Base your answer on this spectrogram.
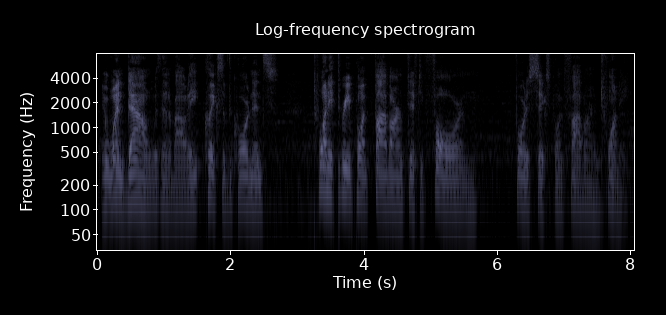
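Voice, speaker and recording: Casting: male actor for space-western tipster, folksy and sly, bright mid-range voice, conversational. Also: mid-range voice, moderate pace, close to an everyday voice. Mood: coy, persuasive. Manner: conversational, coy storytelling. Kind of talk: naturalistic film dialogue.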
